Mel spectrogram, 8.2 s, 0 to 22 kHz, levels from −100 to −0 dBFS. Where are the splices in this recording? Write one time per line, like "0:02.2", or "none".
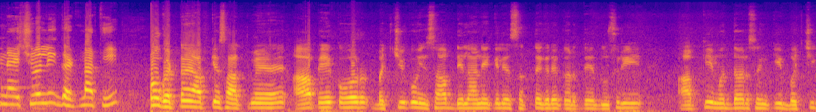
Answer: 0:01.5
